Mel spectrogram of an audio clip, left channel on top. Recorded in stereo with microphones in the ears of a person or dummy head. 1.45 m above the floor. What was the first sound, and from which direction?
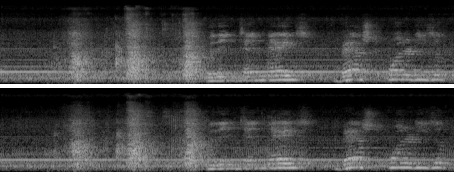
Footsteps, 20° left (ahead or behind).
